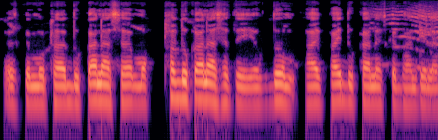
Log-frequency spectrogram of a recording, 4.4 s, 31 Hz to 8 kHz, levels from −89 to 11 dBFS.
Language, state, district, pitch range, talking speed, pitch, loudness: Bhili, Maharashtra, Dhule, 130-140 Hz, 180 wpm, 130 Hz, -17 LUFS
